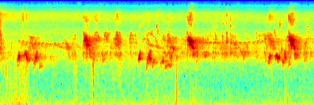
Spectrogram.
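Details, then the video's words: Several small garden birds chirp and twitter in high, quick bursts in the morning, their voices overlapping irregularly in a quiet outdoor setting. "Sweet Bird Sound - Morning Sound Effect Garden Bird"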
